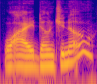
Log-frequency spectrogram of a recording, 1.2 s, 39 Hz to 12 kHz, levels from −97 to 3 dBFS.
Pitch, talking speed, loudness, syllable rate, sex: 170 Hz, 195 wpm, -15 LUFS, 3.6 syllables/s, male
